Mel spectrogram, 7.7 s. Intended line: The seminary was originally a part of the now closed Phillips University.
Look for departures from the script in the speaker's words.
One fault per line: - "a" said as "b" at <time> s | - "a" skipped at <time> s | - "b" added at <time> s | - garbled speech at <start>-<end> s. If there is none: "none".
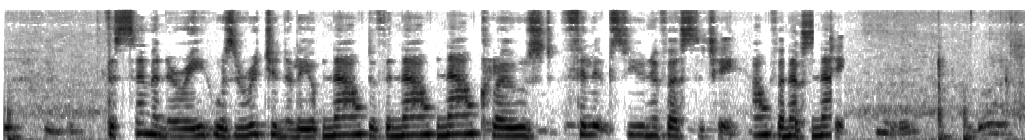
- "part" said as "now" at 2.4 s
- "now" added at 3.3 s
- garbled speech at 5.6-6.3 s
